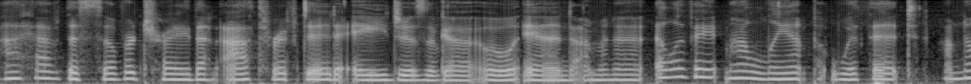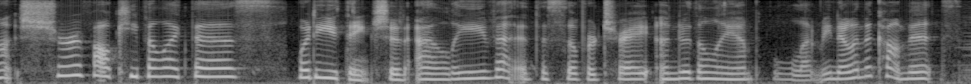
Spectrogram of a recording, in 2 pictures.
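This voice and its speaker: A woman's voice: mid-range voice, measured pace, few pauses, a little mellow. A middle-aged woman with a Texas accent, chatting directly to viewers in a voice-over about decorating her home. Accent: Texan.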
